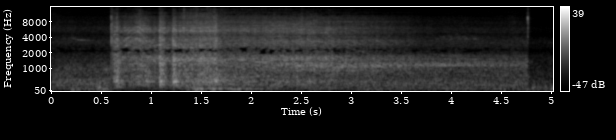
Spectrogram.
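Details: Chevrolet Silverado/GMC Sierra-type truck started by jumping the starter with a thin wire at the fuse panel, battery good: quick starter whir and a few cranking beats, then the engine catches and runs steadily; normal starter cranking.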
